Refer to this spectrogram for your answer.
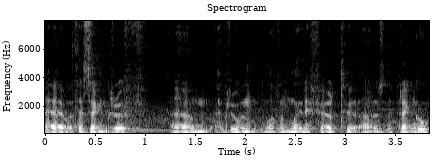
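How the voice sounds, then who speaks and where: A man with a very deep, low pitch speaks at a moderate pace as faint music plays in the background. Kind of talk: interview answer. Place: meeting room. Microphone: lapel.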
